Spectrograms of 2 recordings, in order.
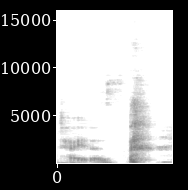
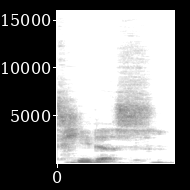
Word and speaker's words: Tidus: like i don't like titus apparently it's pronounced tidus according to steve where do they say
